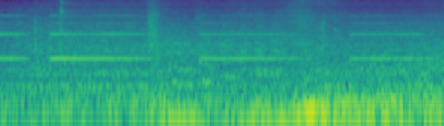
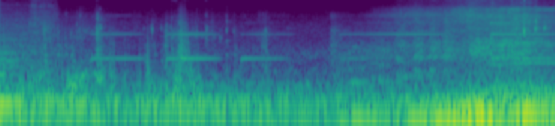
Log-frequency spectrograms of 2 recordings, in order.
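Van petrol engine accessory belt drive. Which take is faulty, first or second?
second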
